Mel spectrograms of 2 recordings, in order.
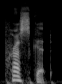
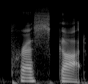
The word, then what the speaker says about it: Prescott: Prescott Arizona Sam Marc instructed me to pronounce the town you are from as Prescott not Prescott which is what I usually do how do you feel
